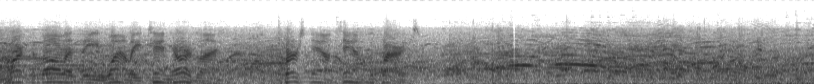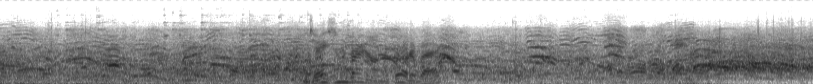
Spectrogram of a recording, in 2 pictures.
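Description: A crowd of spectators chatters and calls out nearby.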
